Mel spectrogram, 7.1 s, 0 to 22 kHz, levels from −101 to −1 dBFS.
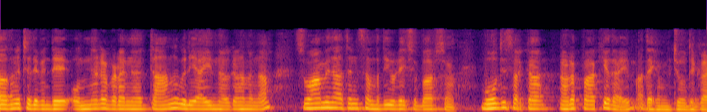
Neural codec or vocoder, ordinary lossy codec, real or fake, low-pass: codec, 16 kHz, 1.1 kbps, Voila-Tokenizer; none; fake; none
